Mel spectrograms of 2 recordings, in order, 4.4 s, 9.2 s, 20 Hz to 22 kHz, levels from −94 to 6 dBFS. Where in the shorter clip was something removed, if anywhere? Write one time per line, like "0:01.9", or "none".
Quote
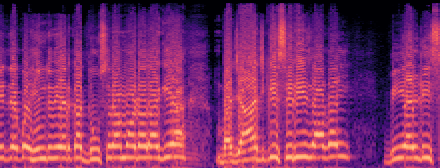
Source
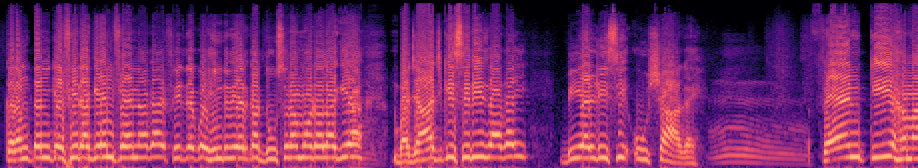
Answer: none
